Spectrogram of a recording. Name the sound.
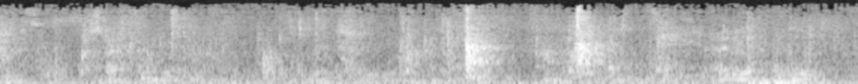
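door being closed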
